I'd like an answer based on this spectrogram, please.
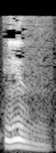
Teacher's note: بظاء مشددة، هكذا إذ ظاء إذ ظلمتم، فإن وقفنا نقول إذ، تعود الذال للظهور لأنها انفصلت صوتيا عن الظاء بعدها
